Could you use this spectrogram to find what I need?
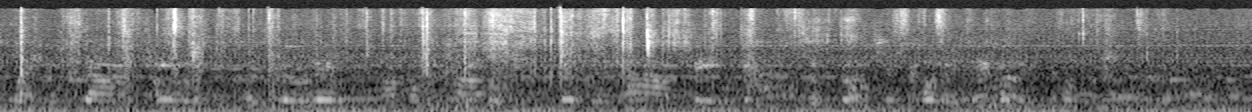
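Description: Paper tape crinkles and rustles in someone's hands.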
